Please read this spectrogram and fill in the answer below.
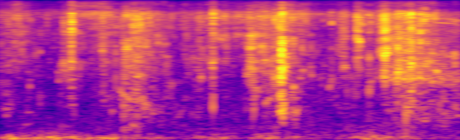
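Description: Feet wading through ankle-deep seawater, sloshing and splashing a few times, with wind rumbling on the microphone.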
